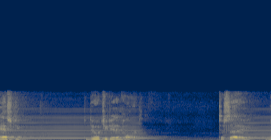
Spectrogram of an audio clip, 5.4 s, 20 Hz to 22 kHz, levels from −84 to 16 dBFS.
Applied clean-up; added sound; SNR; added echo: none; Bowed string instrument; 14 dB; reverberation time 1.6 s.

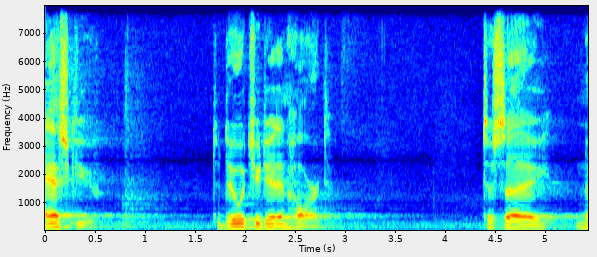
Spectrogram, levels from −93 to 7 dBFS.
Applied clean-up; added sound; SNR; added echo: none; none; none; none.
